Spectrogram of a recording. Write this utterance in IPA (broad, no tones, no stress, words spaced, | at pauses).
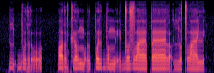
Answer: ʎṵburo̰ | ɔrkʲulˠmo̰l polʲbomḛ doz lˠɜːpɜːlɔ̰ʎot lˠɜlʲ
